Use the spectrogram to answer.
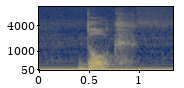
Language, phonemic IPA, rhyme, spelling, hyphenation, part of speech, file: Dutch, /dɔlk/, -ɔlk, dolk, dolk, noun / verb, Nl-dolk.ogg
- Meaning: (noun) a dagger, a relatively small, two-sided knife, fit as a stabbing weapon; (verb) inflection of dolken: 1. first-person singular present indicative 2. second-person singular present indicative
